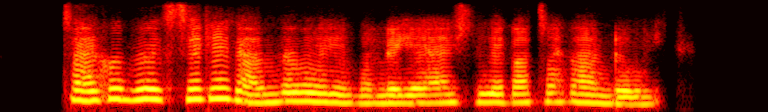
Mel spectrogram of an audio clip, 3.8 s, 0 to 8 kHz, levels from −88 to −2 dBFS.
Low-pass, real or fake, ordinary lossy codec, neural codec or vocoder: 7.2 kHz; fake; Opus, 24 kbps; codec, 16 kHz, 0.5 kbps, FreqCodec, smaller model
